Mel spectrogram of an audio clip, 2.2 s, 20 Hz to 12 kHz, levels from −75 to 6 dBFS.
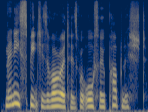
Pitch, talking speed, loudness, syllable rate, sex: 200 Hz, 190 wpm, -17 LUFS, 7.2 syllables/s, female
